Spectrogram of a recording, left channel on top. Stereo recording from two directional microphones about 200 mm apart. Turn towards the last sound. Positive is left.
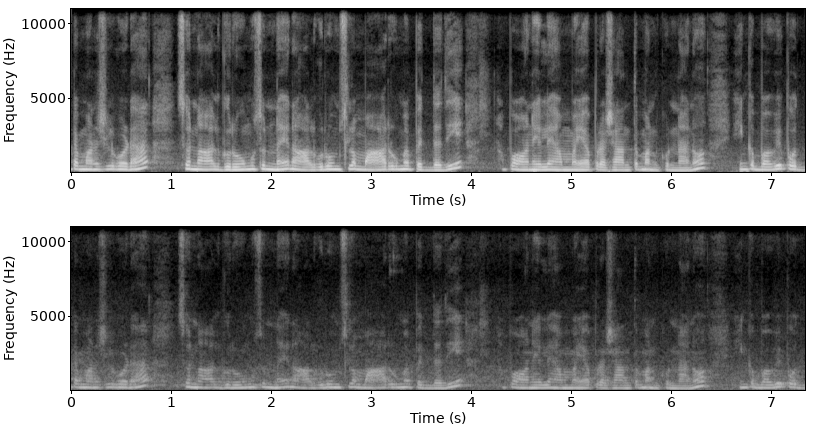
turn(degrees=40)  # may be behind; listen again after turning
